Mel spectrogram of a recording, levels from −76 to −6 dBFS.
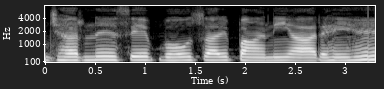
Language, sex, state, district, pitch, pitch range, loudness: Hindi, male, Jharkhand, Deoghar, 170 Hz, 160-175 Hz, -17 LUFS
